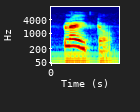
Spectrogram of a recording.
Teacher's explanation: Diptongos decrecientes. Se forma por la vocal abierta más una vocal cerrada.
